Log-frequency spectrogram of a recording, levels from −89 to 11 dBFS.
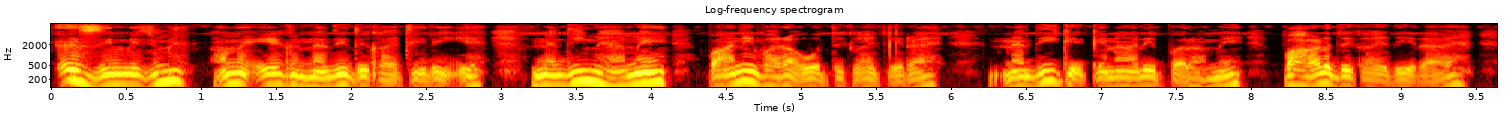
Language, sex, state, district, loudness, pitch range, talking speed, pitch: Hindi, female, Rajasthan, Nagaur, -18 LUFS, 110-150 Hz, 175 wpm, 125 Hz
